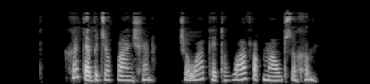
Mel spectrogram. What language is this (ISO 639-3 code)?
kbd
